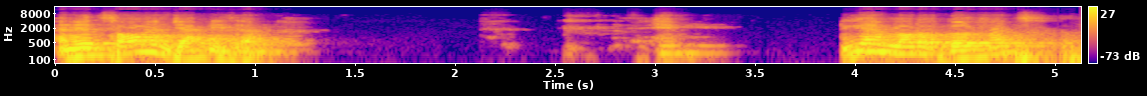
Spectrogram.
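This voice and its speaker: Audible room echo surrounds a man speaking in a Keralan accent. His pitch swings very widely. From India, Maharashtra (raised in Loni hostel). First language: Malayalam. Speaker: motivational speaker. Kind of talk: interactive talk to school audience.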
